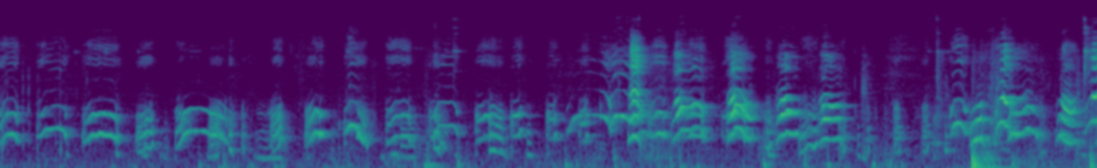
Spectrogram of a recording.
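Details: White Swiss Shepherd puppies at twelve days old, eyes opening, whine in steady arched whimpers roughly twice a second, growing busier and shriller later with squeaky overlapping cries and a thump near the end.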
